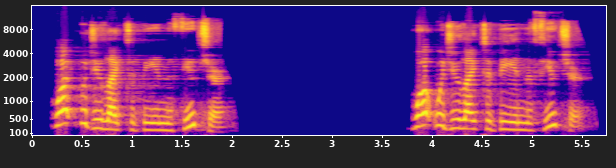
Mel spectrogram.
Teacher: my voice went down so this question has a falling intonation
